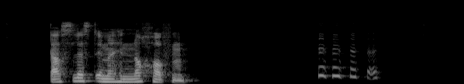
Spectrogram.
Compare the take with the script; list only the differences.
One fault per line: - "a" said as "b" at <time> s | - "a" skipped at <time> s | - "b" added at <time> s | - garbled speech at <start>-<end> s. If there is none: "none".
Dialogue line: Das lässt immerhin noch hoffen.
none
